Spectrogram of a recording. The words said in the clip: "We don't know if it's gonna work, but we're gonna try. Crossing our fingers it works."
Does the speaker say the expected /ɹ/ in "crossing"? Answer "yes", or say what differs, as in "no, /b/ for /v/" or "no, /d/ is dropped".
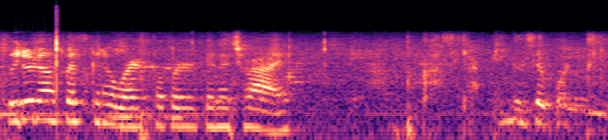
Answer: no, /ɹ/ is dropped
